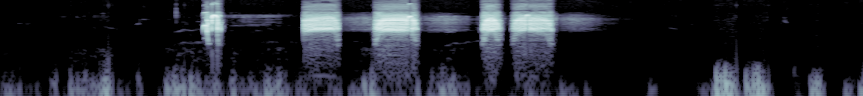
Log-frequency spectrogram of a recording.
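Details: Black francolin calling: a brief sharp opening note, then three loud, harsh, rasping notes, the later ones in a close pair, with faint low rumbling before and after.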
